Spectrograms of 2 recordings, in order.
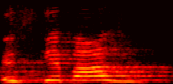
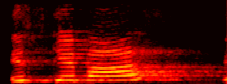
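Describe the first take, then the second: First: पास said loud with a falling tune; firm falling पास; falling stress on पास. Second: पास drawn out slow and loud with a rising tune; slow, loud emphasis on पास; stress on पास. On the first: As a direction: drop your voice onto पास. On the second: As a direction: stretch पास and lift it at the end. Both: Shown as a demonstration. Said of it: "जैसे मैंने normal बोला".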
